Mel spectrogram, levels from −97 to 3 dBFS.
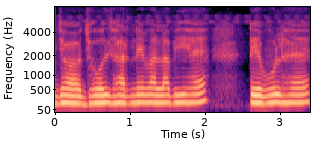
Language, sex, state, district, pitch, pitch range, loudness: Hindi, female, Jharkhand, Garhwa, 185 Hz, 180-185 Hz, -13 LUFS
